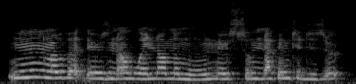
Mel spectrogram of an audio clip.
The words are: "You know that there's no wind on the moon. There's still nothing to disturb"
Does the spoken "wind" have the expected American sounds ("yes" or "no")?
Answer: yes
